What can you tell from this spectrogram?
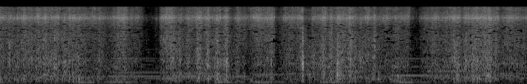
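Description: Thin plastic bag crinkling and rustling as the chicken breast inside is shaken and kneaded to coat it with salt and potato starch, with a few short pauses.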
